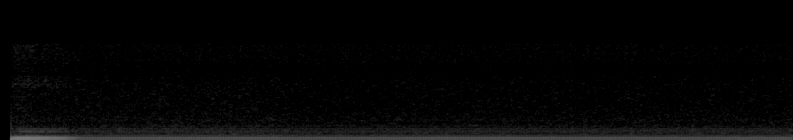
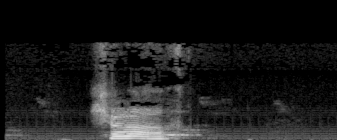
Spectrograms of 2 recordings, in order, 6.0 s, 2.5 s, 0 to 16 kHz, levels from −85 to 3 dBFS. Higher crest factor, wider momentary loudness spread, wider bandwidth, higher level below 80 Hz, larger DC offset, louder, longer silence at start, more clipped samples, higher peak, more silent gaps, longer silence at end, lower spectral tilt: about the same, 20 dB vs 18 dB; second, 9 LU vs 15 LU; about the same, 11.5 kHz vs 11.5 kHz; about the same, -58 dBFS vs -56 dBFS; neither; second, -56 LUFS vs -14 LUFS; second, 0.05 s vs 0.7 s; neither; second, -34 dBFS vs 0 dBFS; neither; second, 0 s vs 1.1 s; about the same, -5.5 dB/octave vs -4.5 dB/octave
